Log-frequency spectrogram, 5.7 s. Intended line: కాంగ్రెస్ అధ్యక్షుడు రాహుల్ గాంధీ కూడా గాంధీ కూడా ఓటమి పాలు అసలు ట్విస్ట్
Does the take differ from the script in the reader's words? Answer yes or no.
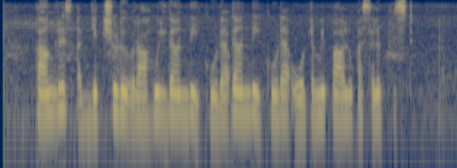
no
